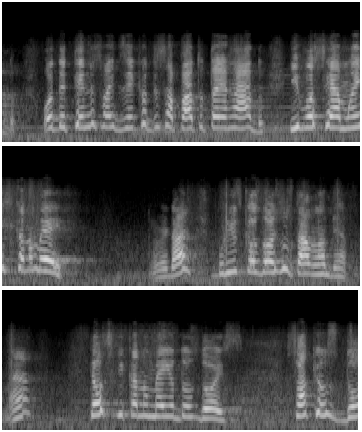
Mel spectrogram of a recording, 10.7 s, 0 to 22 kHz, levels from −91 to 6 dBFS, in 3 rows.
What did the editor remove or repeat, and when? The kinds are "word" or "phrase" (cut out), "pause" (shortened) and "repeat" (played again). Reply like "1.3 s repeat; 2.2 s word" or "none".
none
